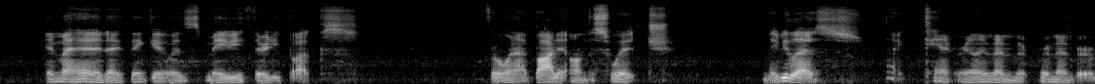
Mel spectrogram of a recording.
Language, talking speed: English, 130 wpm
